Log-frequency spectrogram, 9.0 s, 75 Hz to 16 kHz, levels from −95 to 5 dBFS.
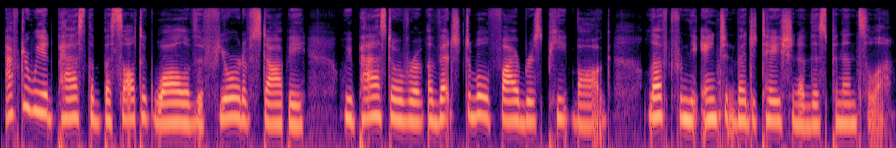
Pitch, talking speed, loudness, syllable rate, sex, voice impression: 210 Hz, 190 wpm, -19 LUFS, 5.7 syllables/s, female, feminine, slightly adult-like, slightly refreshing, slightly sincere, slightly friendly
